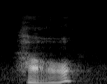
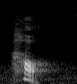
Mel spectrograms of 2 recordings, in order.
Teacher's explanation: third tone 好 can also be pronounced fourth tone 好 when it means to be fond of or addicted to something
